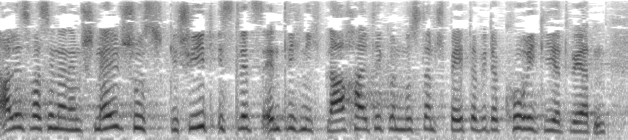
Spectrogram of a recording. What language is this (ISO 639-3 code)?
deu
